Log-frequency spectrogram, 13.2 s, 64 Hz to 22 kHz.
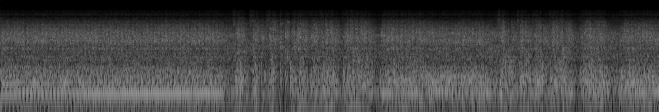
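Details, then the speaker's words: First start of a freshly built 59AB flathead V8 in a 1937 Ford, new tight engine on an old 6V system after a starter swap; it catches and settles into a steady, even beat with no knocks or misses, about 30 psi oil pressure, no radiator fitted yet. "Well, how about that? That appeared to do something. I guess it runs. Holy moly!"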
